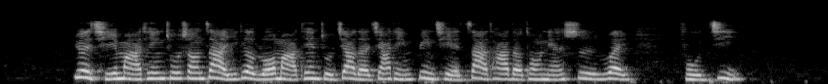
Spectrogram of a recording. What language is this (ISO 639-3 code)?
zho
